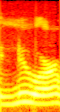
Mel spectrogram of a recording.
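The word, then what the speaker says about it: Neewer: newer boom arms so it's by the company newer which is spelled NE w r and I love these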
